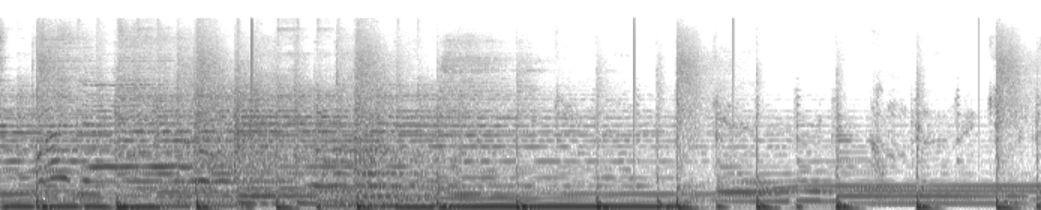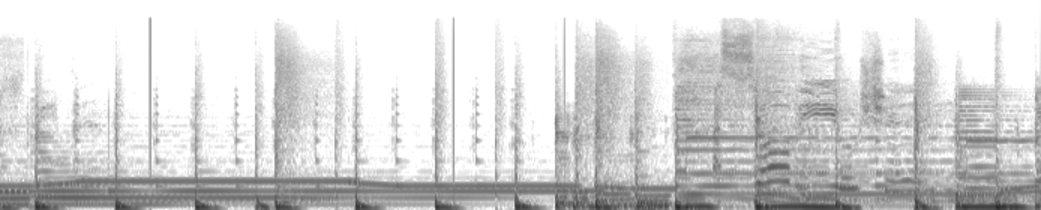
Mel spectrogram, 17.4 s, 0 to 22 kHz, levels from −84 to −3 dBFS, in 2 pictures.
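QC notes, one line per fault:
2.11 to 13.38 s, bit error spikes: seven isolated ticks at 2.11, 5.29, 6.12, 8.17, 9.93, 12.46 and 13.38 s, peaking between about -16 and -4 dBFS, loudest at 2.11 and 9.93 s. Each is consistent with a single flipped bit in one or two adjacent samples, so the value leaps by a power of two and snaps straight back. That near-instant excursion carries energy across the whole spectrum, giving a sharp click unrelated to the surrounding audio.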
